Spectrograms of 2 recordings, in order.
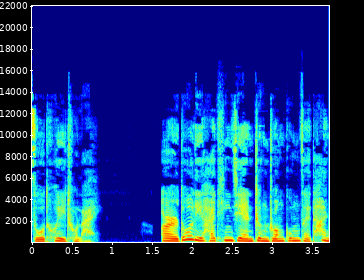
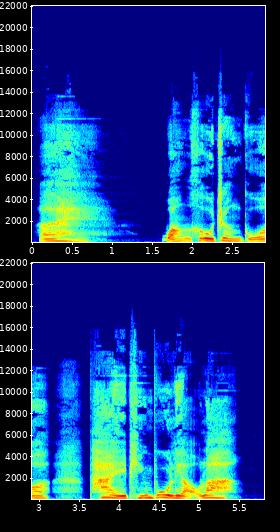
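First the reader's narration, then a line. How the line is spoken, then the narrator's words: Sighing. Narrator (Chinese): 他又叹着气，说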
